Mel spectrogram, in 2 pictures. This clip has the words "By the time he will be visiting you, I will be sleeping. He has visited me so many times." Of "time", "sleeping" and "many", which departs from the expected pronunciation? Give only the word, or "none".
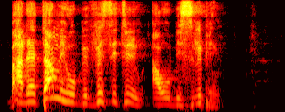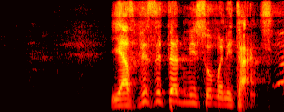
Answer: none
